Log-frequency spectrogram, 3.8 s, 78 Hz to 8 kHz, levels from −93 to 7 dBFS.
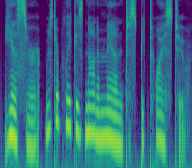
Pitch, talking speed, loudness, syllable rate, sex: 185 Hz, 190 wpm, -18 LUFS, 4.2 syllables/s, female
